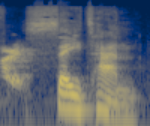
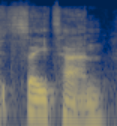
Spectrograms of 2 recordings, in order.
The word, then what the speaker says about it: seitan: It's like Satan.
